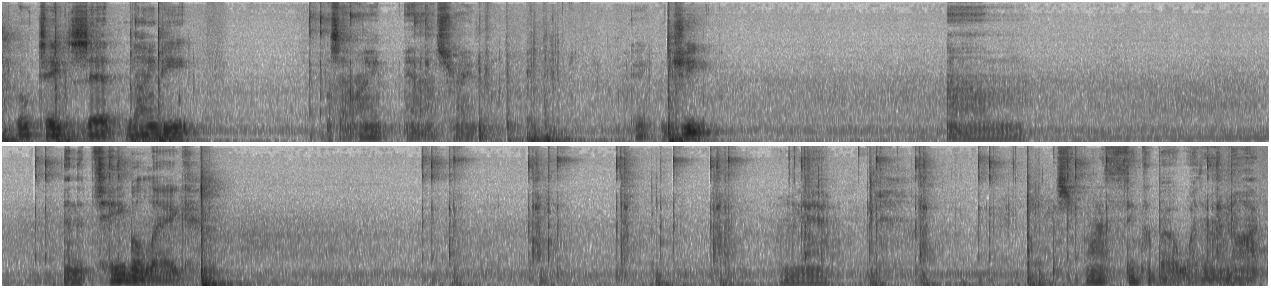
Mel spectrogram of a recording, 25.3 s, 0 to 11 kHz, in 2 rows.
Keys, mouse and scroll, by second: 5.4 ctrl+KP_7, 6.6 g, 13.8-15.5 drag, 14.6 g, 17.8-19.2 middle drag, 22.4-23.4 right drag, 22.9 Tab, 23.7 right click.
